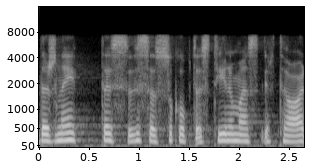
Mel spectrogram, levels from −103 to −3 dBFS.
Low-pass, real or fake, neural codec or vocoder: 7.2 kHz; real; none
